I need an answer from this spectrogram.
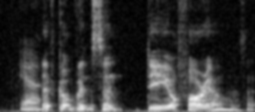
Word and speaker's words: D'Onofrio: They've got Vincent D'Onofrio.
